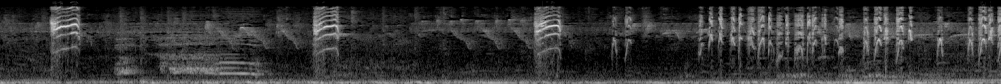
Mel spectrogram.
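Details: Ruby-throated bulbul calling to lure rival males: three loud, sharp 'cuit' notes with zigzag pitch, about every two and a half seconds, then a burst of rapid twittering chatter from other birds.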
